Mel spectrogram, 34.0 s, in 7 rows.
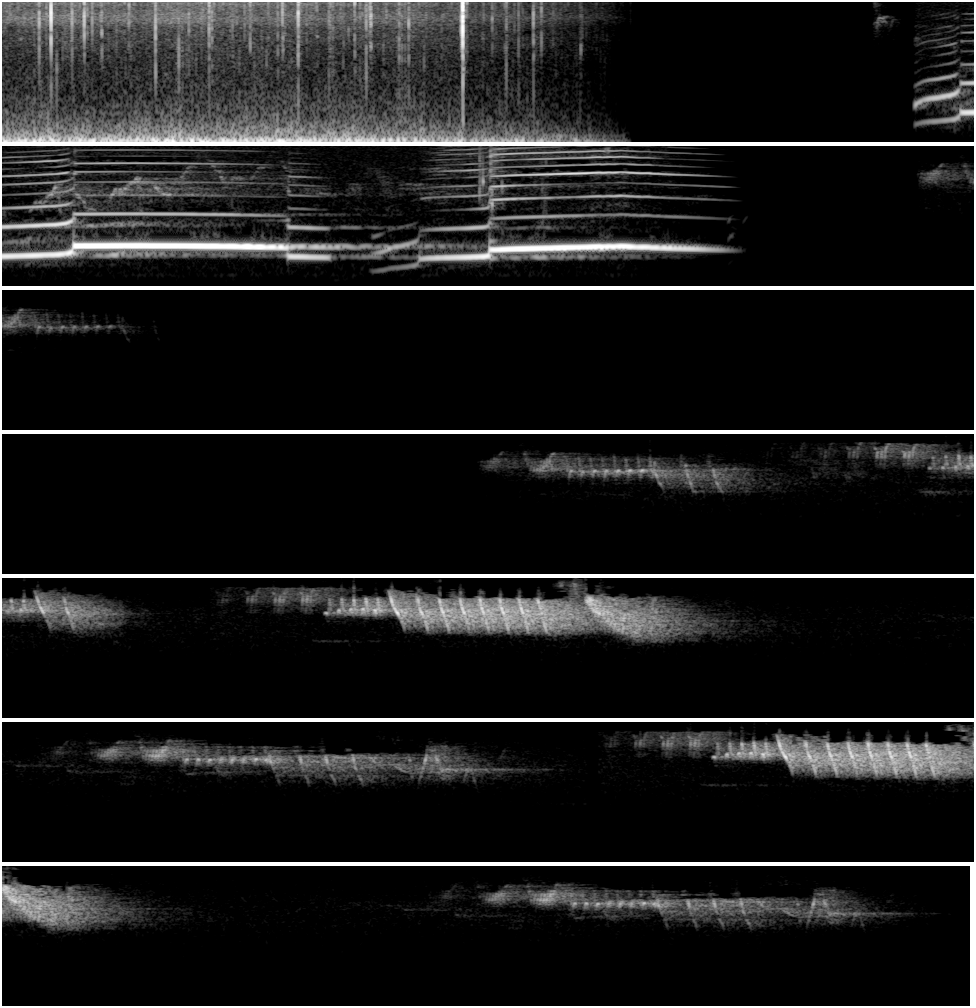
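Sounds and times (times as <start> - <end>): bird trilling: 4.6 - 8.5.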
